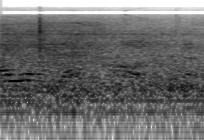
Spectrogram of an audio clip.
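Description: Steady background hiss, with a faint brief voice sound at the start and a small click about half a second in.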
